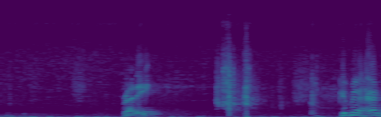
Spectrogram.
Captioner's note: camera clicks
